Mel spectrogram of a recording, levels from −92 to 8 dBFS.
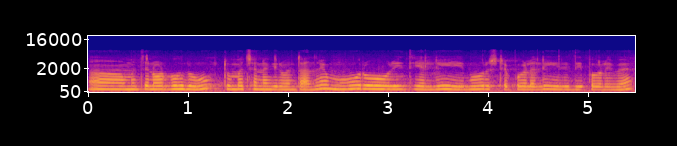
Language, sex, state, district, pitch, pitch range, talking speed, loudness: Kannada, female, Karnataka, Mysore, 225 Hz, 215-235 Hz, 140 wpm, -16 LUFS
